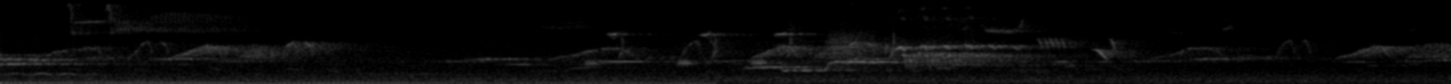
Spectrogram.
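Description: Faint chorus of birds chirping and calling, many short rising notes, over a soft even hiss. A held low music chord underneath stops about two and a half seconds in.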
